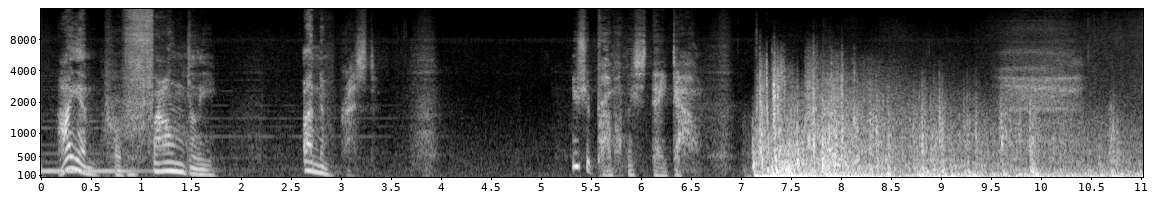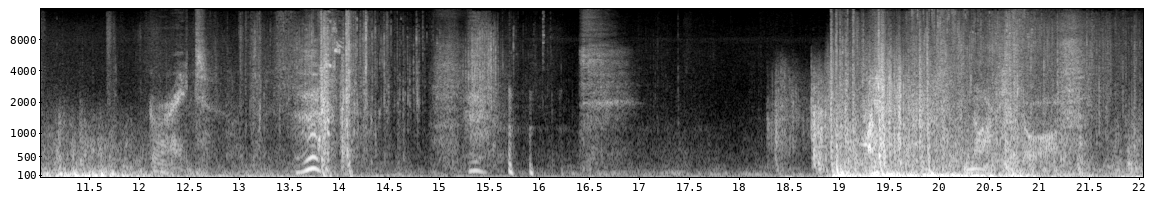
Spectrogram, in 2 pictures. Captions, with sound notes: ...I am profoundly... ...unimpressed! You should probably stay down. (thunder) Great. (laughs) Knock it off!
